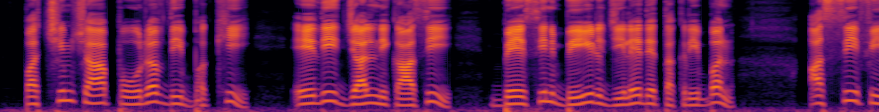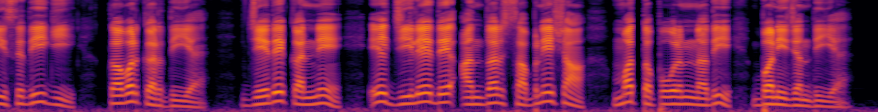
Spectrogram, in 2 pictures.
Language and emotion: Dogri, neutral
